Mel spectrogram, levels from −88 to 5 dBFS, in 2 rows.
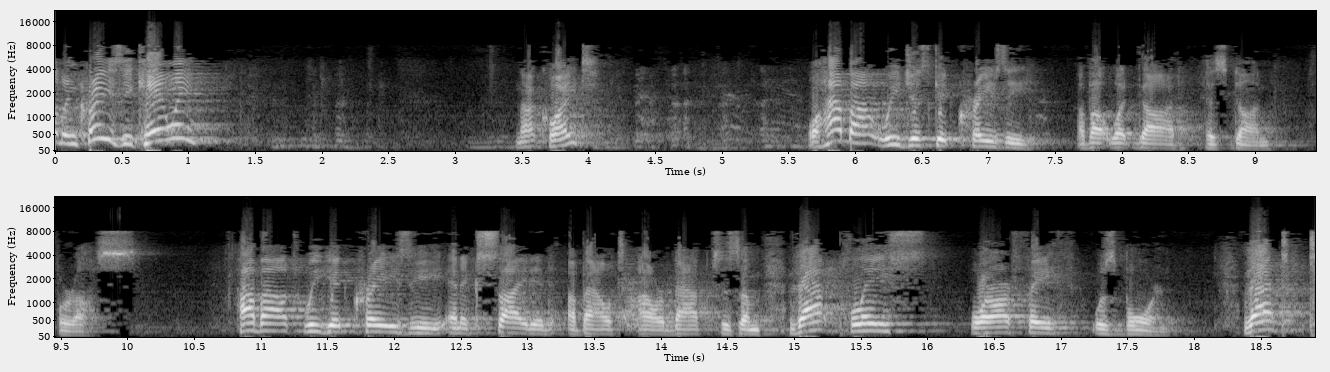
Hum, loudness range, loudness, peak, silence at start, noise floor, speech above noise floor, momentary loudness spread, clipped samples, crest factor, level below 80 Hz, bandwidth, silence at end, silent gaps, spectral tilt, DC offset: none; 9 LU; -13 LUFS; 0 dBFS; 0 s; -52 dBFS; 40 dB; 11 LU; under 0.1%; 14 dB; -50 dBFS; 11 kHz; 0 s; none; -4.5 dB/octave; under 0.1%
